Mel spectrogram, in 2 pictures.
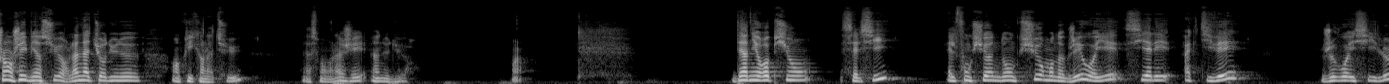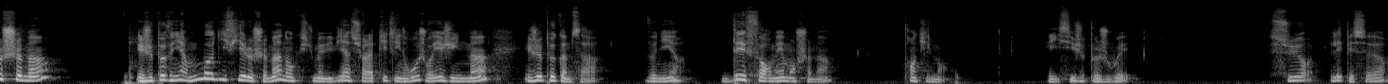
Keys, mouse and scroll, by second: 1.9 click, 3.0 click, 3.9-5.9 drag, 7.7 click, 12.0 click, 18.8-23.5 drag, 24.3-27.4 drag.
